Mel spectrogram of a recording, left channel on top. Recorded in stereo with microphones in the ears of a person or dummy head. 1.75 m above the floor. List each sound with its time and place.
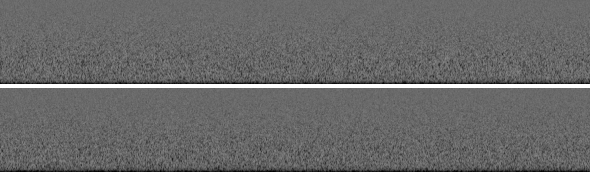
Only background noise.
